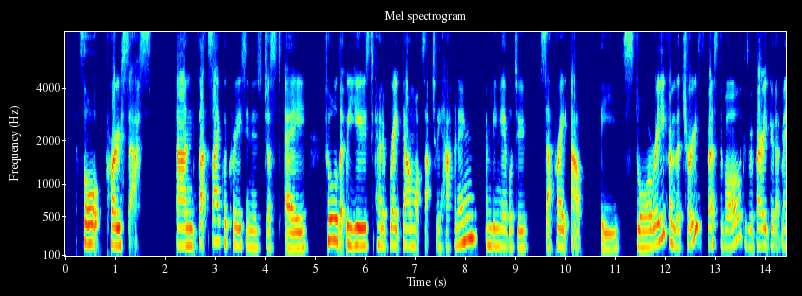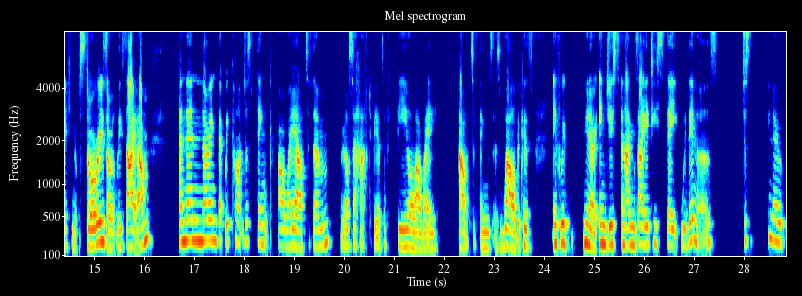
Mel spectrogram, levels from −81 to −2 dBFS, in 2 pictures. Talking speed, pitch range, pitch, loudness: 190 wpm, 170-210 Hz, 185 Hz, -23 LUFS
